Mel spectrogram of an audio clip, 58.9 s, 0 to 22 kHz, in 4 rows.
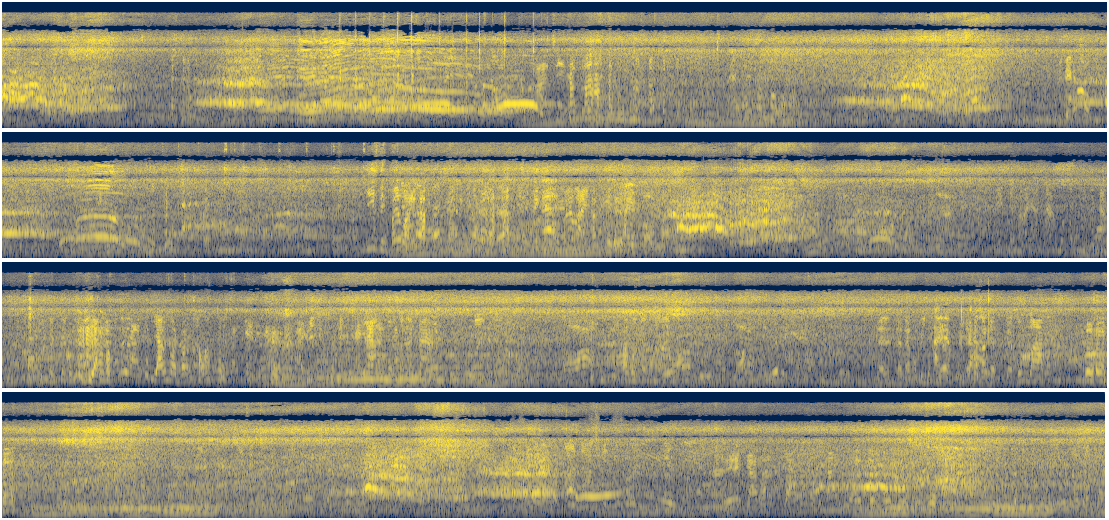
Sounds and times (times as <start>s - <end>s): Speech: 6.0s - 8.6s, 9.6s - 12.2s, 18.3s - 24.0s, 25.0s - 44.2s, 46.8s - 49.4s, 51.0s - 58.9s.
